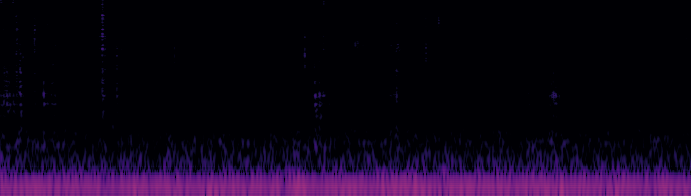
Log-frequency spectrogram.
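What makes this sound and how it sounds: A metal blade chips small cubes off a solid white soap bar held in the hand, producing crisp, bright crackling snaps and scrapes in quick succession. The cuts sit over a steady low hum at an even, quiet level throughout.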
